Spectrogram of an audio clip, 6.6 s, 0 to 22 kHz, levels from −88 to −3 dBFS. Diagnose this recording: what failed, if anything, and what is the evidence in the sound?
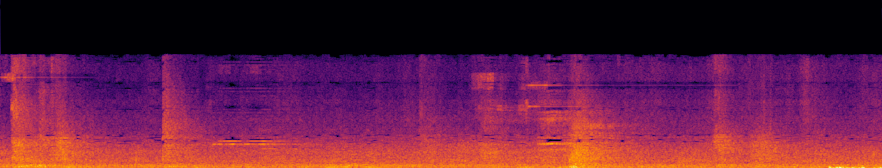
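The failure is at the codec stage, and it runs the whole length. Nothing comes through above 14.9 kHz, and the bright top end sounds gritty and metallic, plainly damaged. That's likely HE-AAC compression at a low bitrate, around 20 kbps, with the treble rebuilt from copied lower bands.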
